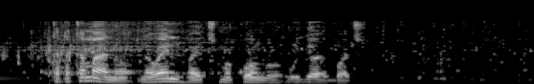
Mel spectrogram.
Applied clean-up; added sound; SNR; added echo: classical method spectral subtraction.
